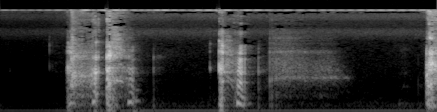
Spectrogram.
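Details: Person ill: a few short, dry cough bursts over a steady low room hum; a cough during illness.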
